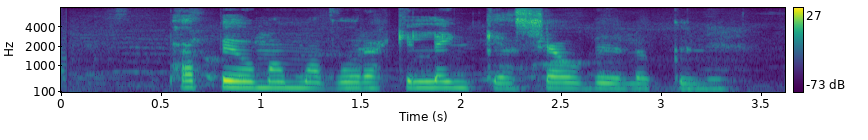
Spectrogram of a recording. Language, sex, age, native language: Icelandic, female, 14, Icelandic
